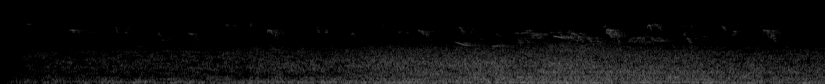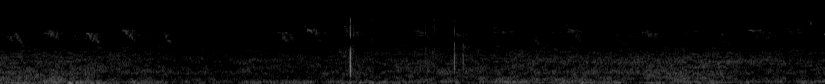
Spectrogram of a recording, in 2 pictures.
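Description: Small birds chirping and singing in many short, high calls over a steady outdoor rush that swells around the middle and fades again. Two sharp clicks come about three-quarters of the way through.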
